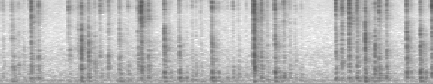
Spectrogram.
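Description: Fast typing with fingertips and long nails on the plastic keys of a black laptop keyboard. Quick, dry clicks and taps come in rapid bursts with short pauses, each hit sharp and bright with almost no ring.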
